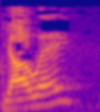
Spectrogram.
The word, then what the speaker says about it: Yahweh: And so, in some circles, it's pronounced Jehovah. And some people pronounce it, what's the other pronunciation? Do you know it? Yeah. Yahweh.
